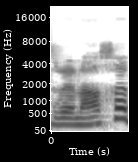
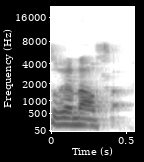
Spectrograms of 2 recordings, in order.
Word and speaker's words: Renaissance: be listening to this word rasa it is pronounced as ranasa written as Renaissance okay but pronounced as ranasa so you will be reading about ranasa so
